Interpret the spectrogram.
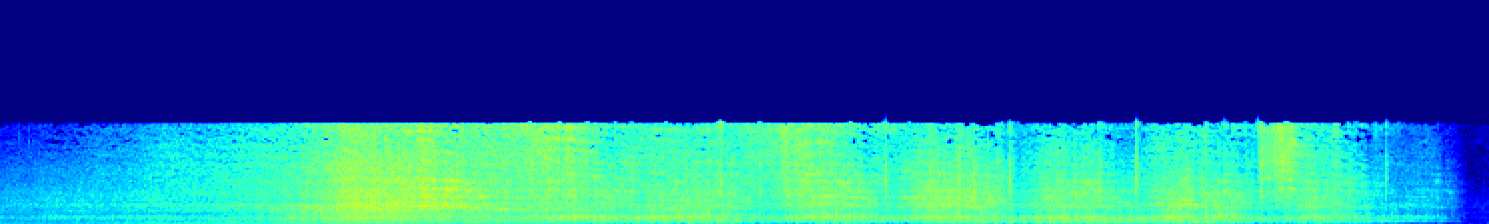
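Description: Amtrak passenger train passing close by: a low locomotive rumble as it approaches, then a loud, steady rush of bilevel passenger cars going past with wheels clicking over the rail joints. The sound cuts off suddenly near the end.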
